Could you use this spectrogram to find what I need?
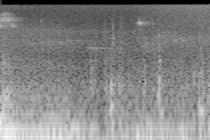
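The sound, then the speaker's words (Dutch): Low engine drone of a car arriving at a house on the Utrechtse Heuvelrug after a half-hour drive, a steady rumble that eases off after the first moments, followed by a few faint scuffs and knocks. “Na een half uur rijden komen we aan bij het huis van Versman en Baslaskaya op de Utrechtse Heuvelrug.”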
